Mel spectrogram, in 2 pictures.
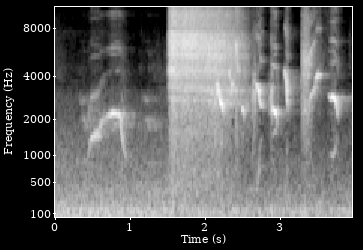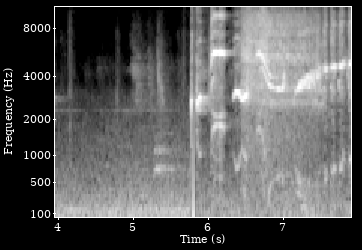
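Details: Ornamental Oriental magpie-robin in 'kích lửa' fire-up singing, part of daily voice practice: short curved whistles, a loud hissing burst, scattered chirps, then a sharp click followed by rapid high warbled phrases.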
